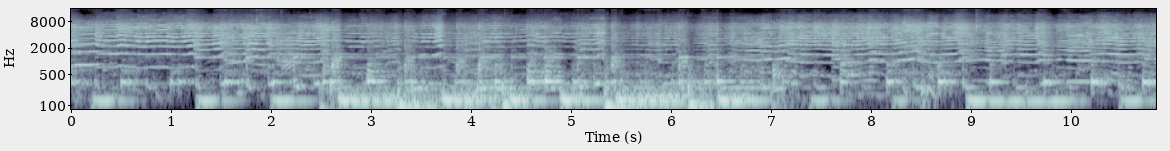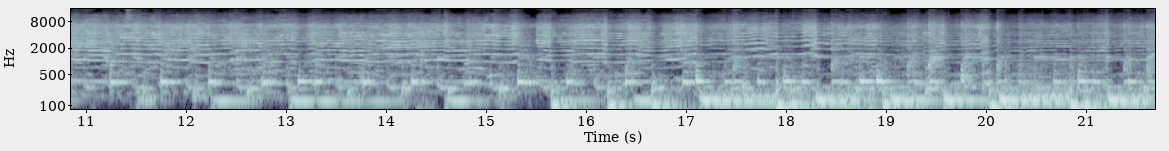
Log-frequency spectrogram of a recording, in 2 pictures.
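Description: Live Ponorogo reog-style traditional music: a wavering reed melody in the manner of a slompret shawm, played continuously over hand-drum beats on a large barrel drum (kendang) and lighter percussion.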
